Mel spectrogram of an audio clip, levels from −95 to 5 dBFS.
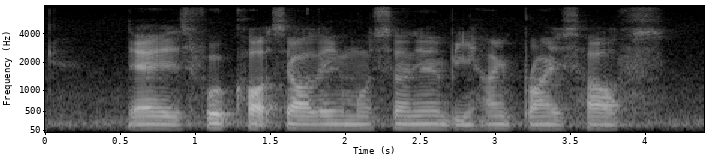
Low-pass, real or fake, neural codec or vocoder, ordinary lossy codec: none; real; none; none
